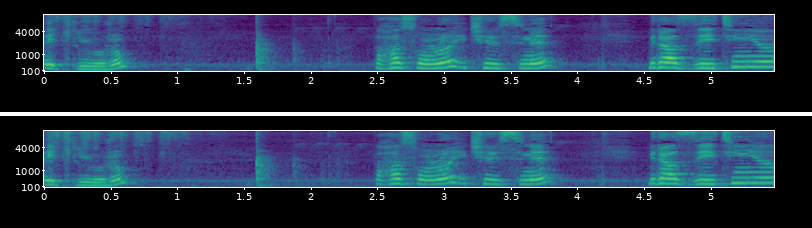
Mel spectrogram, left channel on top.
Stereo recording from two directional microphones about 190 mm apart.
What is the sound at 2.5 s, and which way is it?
A woman's voice, 20° left (ahead or behind).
